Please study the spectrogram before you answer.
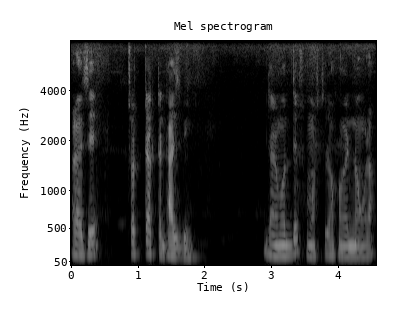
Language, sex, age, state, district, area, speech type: Bengali, male, 18-30, West Bengal, Uttar Dinajpur, urban, spontaneous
